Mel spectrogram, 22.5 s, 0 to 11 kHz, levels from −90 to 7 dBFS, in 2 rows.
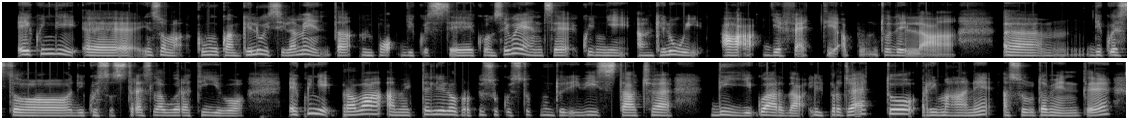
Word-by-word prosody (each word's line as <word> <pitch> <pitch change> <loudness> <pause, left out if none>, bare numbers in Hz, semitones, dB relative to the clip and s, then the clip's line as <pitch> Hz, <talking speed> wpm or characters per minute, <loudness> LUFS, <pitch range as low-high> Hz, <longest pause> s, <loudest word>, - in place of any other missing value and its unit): E 445 -2 +4
quindi, 260 -6 -5
uhm, 160 -3 +1
insomma, 185 -2 -2
comunque 190 -3 -2
anche 160 +5 -1
lui 235 -3 -2
si 170 - +2
lamenta 175 -3 -1
un 170 -2 -10
po' 165 0 -4
di 165 -1 -13
queste 165 0 +3
conseguenze, 170 - +2
quindi 165 -3 -7
anche 165 +2 -3
lui 190 -5 -3 0.3
ha 165 -1 +7
gli 170 0 -11
effetti 175 - -3
appunto 180 - -8
della 70 - 0 0.5
uhm, 165 -2 -1
di 190 -2 -10
questo 160 -3 +2
di 160 +1 -10
questo 160 -2 +2
stress 165 +2 +6
lavorativo. 165 -3 -5 0.4
E, 195 +1 0
quindi 265 -4 -2
prova 230 +6 +4
a - - +2
metterglielo 210 +5 -3
proprio 170 +4 -8
su 200 +1 -2
questo 180 +3 -3
punto 180 -1 -10
di 165 -1 -10
vista, 170 -2 +5
cioè 170 -1 +1 0.4
digli: 175 -4 -6
"Guarda, 160 -6 +2
il 180 -4 -9
progetto 245 +7 +1
rimane 170 +3 -3
assolutamente, 170 +4 0
175 Hz, 125 wpm, -24 LUFS, 165-195 Hz, 0.5 s, ha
